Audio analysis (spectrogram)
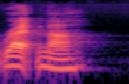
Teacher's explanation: Notice how I pronounce this with the very flat T.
